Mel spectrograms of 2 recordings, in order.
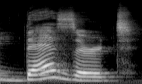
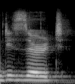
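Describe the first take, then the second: First: The stress is on the first syllable. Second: The stress is on the last syllable. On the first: It means a dry, sandy region. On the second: It means a sweet course after a meal.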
